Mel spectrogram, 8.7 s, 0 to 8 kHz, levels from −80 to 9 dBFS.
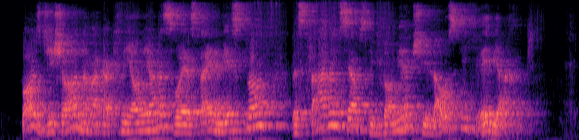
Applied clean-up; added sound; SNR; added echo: neural separator model SepFormer DNS4.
